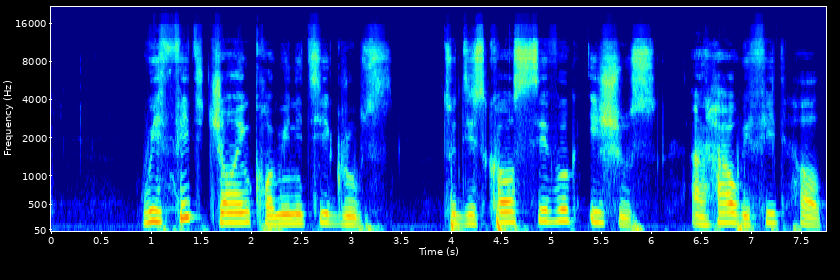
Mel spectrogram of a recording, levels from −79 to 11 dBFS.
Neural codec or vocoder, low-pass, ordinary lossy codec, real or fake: none; 19.8 kHz; none; real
